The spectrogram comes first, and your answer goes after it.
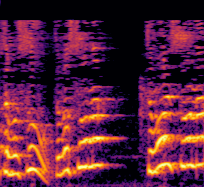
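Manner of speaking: can't believe he lost, voice climbing; mock outraged disbelief building up; incredulous protest.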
